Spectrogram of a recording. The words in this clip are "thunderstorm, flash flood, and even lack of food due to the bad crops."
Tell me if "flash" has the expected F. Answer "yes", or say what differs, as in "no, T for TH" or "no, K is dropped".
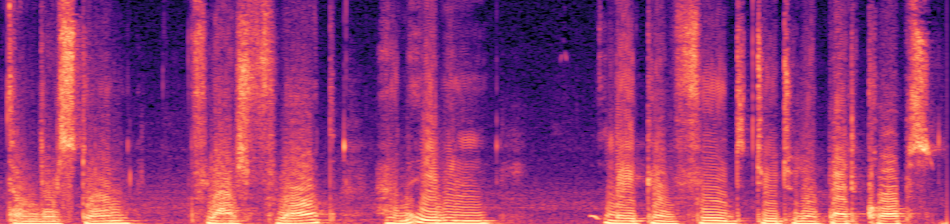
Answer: yes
